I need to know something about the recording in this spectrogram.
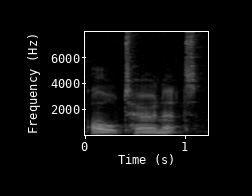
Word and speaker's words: alternate: so if we see this alternate and it's got three syllables so alterate that's how I remember it we can say okay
